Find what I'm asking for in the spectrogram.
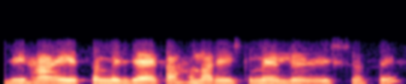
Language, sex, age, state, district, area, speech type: Hindi, other, 30-45, Uttar Pradesh, Sonbhadra, rural, conversation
